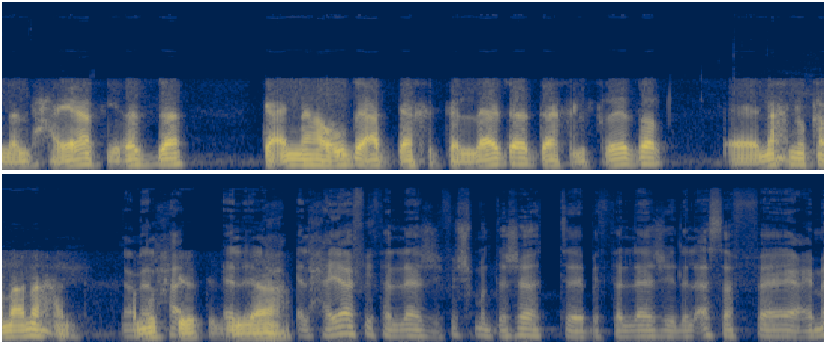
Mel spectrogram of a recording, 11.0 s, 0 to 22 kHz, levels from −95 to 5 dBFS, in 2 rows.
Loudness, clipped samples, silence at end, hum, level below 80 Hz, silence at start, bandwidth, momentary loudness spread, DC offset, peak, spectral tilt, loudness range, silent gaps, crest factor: -22 LUFS; under 0.1%; 0 s; none; -50 dBFS; 0 s; 12.5 kHz; 18 LU; under 0.1%; -4 dBFS; -8.5 dB/octave; 10 LU; none; 20 dB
